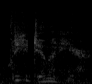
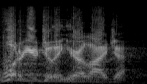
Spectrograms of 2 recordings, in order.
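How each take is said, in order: First: It is said in a gentle, caring tone. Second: It is said in a scolding, accusing tone.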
